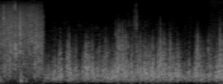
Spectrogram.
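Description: Wind buffeting an outdoor microphone: an uneven rushing hiss with faint crackles, turning duller about half a second in.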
